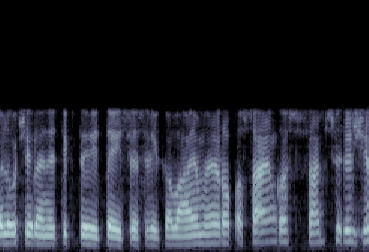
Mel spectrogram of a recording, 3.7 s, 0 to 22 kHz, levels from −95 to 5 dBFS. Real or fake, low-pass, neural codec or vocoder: fake; 3.6 kHz; codec, 16 kHz, 16 kbps, FunCodec, trained on LibriTTS, 50 frames a second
